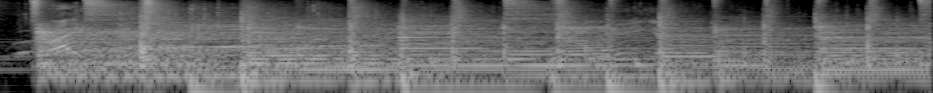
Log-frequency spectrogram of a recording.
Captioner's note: band playing; cheers and applause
